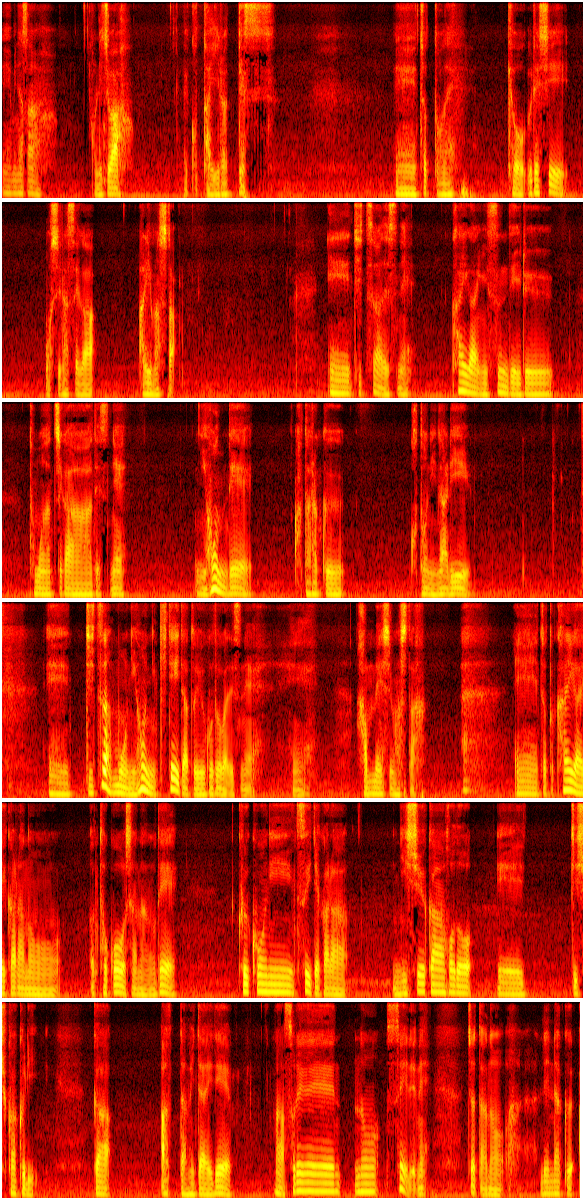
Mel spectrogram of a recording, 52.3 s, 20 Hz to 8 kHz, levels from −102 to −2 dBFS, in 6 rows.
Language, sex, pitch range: Japanese, male, 80-100 Hz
